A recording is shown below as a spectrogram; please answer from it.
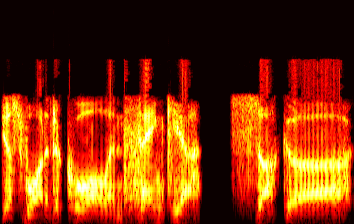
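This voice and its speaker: A man playing a gloating rival in a comedic audio drama, mocking and drawn-out in his taunts. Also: low-pitched, lively intonation, a bit bright, no room sound, dull audio, full character voice. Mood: smug, mocking.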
